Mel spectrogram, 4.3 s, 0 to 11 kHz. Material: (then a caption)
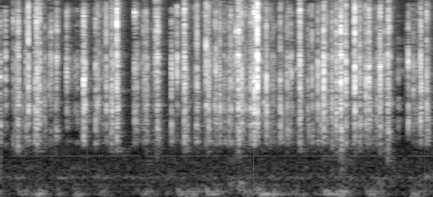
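ABS plastic. Fingertips of both hands type continuously on a MOD-L 60% mechanical keyboard with linear switches, a black aluminum case and white and black ABS keycaps. The keystrokes come as a rapid, dense stream of short, bright clacks with very little ring and a faint low thump beneath.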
